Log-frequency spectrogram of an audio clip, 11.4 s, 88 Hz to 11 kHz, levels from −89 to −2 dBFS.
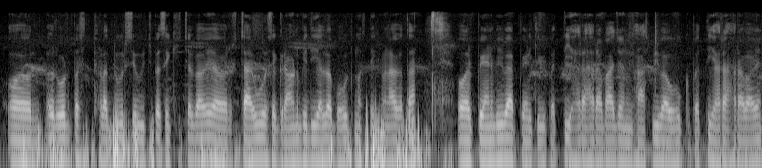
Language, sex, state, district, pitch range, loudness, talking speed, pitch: Bhojpuri, male, Uttar Pradesh, Gorakhpur, 95-105 Hz, -29 LUFS, 245 wpm, 100 Hz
